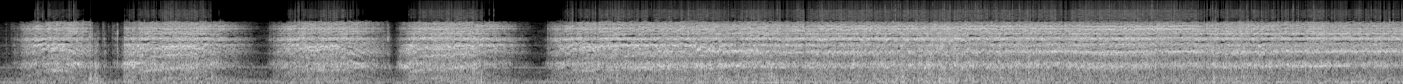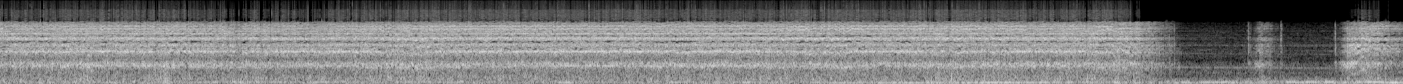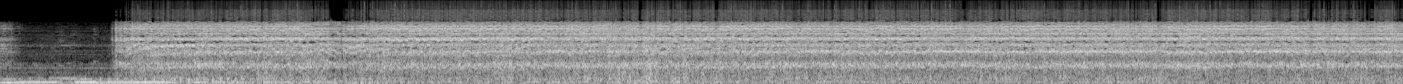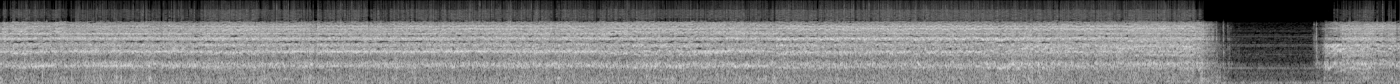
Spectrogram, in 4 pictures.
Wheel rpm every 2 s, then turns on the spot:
60, 80, 90, 200, 210, 220, 230, 230, 230, 230, 230, 230, 170, 10, 60, 180, 200, 220, 220, 230, 230, 230, 230, 230, 220, 210, 210, 50.
4-6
